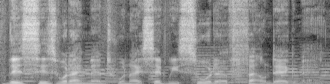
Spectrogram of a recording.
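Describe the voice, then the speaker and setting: A man's voice: sits low, moderate pace, over music. A man voicing a serious young male chameleon detective who talks in a clipped, formal, dry way. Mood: stern.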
